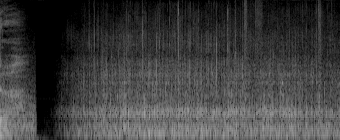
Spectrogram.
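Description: A fire crackles under a simmering pot.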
